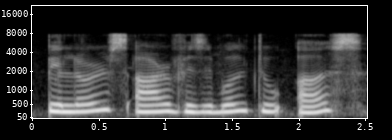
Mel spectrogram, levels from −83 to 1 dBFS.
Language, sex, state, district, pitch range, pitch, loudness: English, female, Assam, Kamrup Metropolitan, 235-260 Hz, 245 Hz, -12 LUFS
